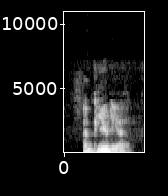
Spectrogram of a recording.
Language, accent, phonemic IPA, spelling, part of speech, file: English, Southern England, /əˈb(j)uː.lɪə/, abulia, noun, LL-Q1860 (eng)-abulia.wav
- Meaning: Absence of willpower or decisiveness, especially as a symptom of mental illness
